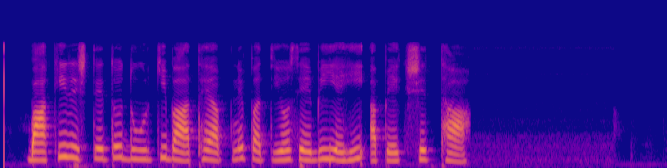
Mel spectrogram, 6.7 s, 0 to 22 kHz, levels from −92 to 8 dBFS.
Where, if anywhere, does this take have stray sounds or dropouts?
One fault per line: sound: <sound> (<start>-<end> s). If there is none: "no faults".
no faults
